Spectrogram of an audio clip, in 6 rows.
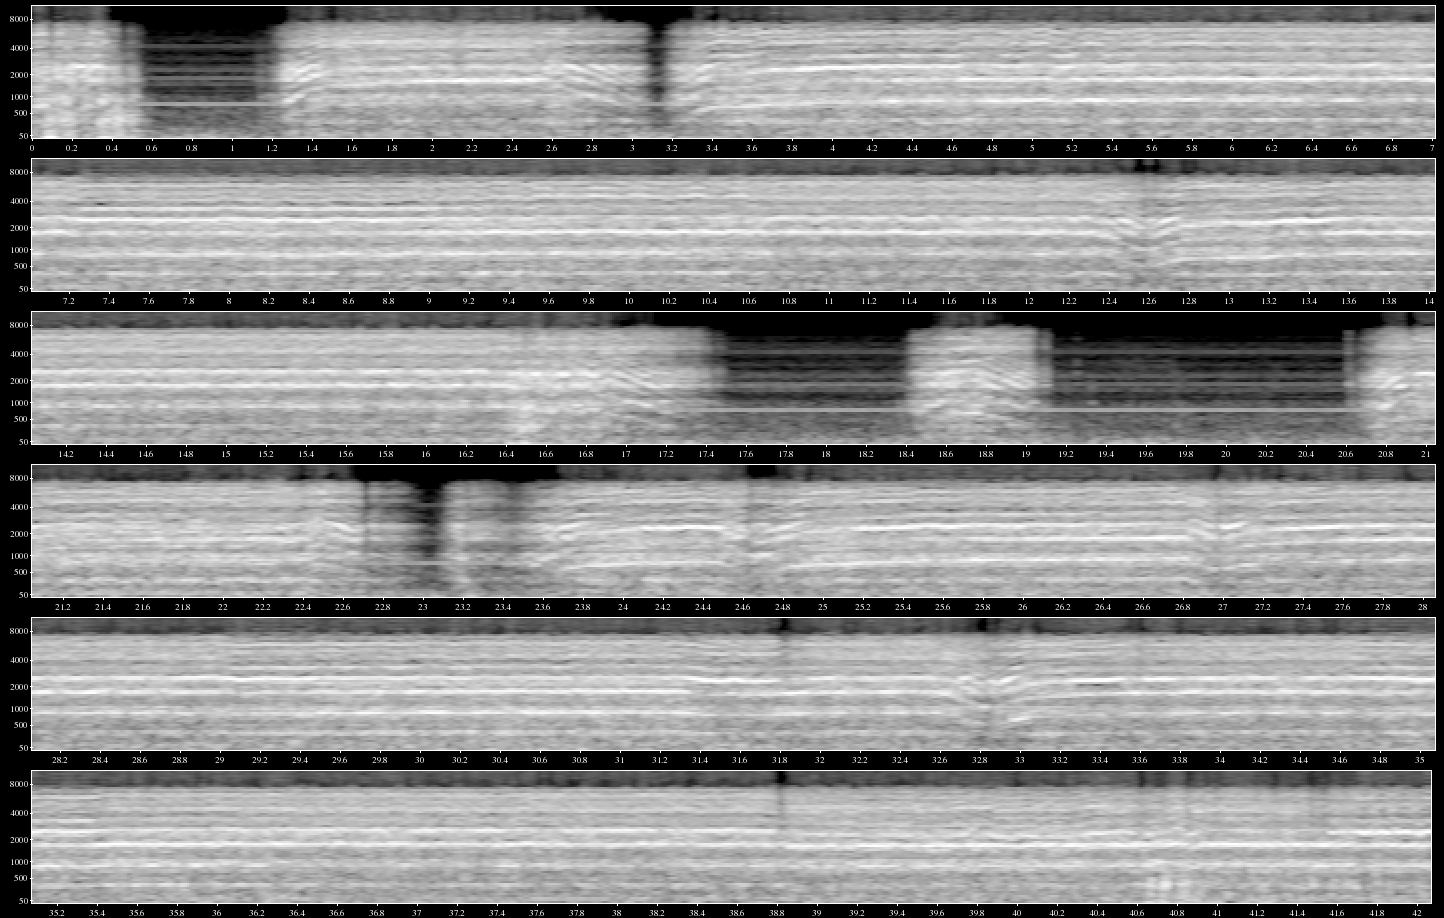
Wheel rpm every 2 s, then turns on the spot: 140, 150, 230, 210, 220, 200, 220, 230, 40, 20, 150, 80, 190, 210, 220, 210, 200, 230, 230, 210, 230.
18-20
